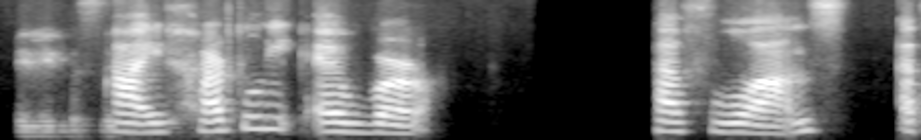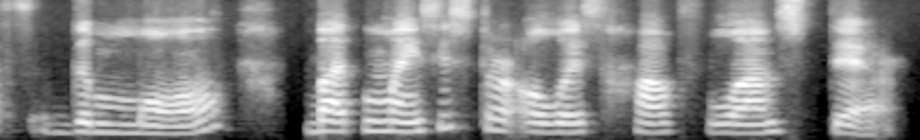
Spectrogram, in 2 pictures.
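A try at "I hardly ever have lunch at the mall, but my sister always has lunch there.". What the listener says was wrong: Okay, good job.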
